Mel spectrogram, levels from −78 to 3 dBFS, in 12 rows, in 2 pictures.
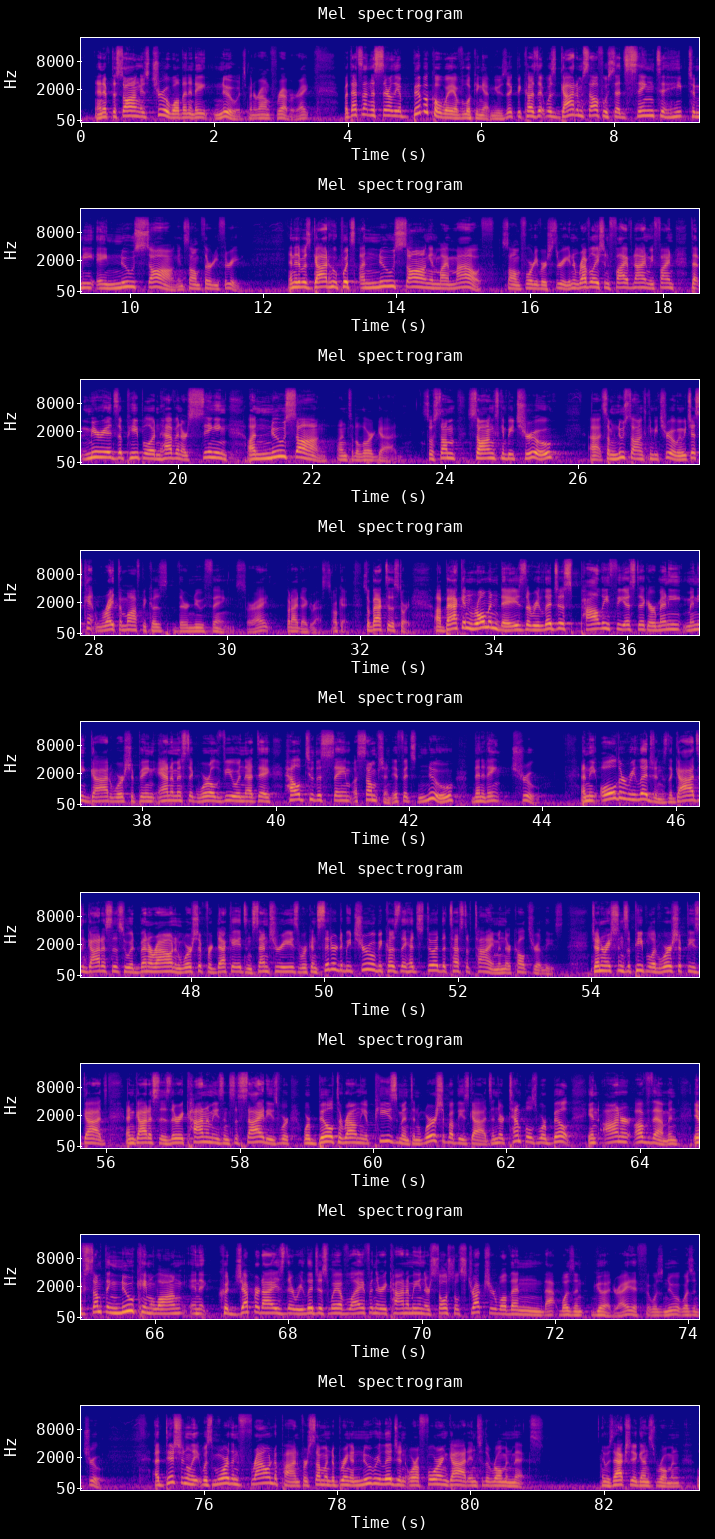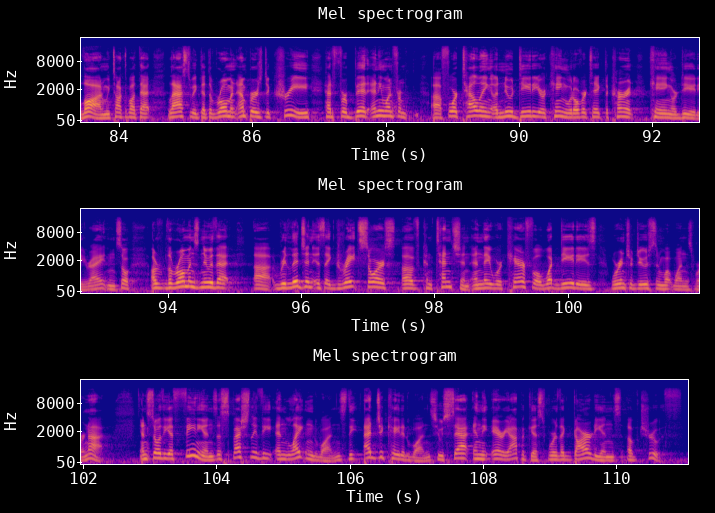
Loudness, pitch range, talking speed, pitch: -23 LUFS, 150-200 Hz, 195 wpm, 175 Hz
